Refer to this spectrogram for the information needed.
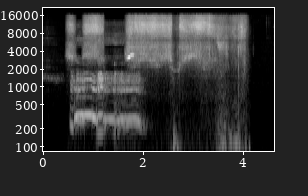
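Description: A loud, steady horn blast with a rich buzzing tone holds for about a second and a half, then gives way to a brief high whistle-like note, also made by the same horn as a double note, and a breathy, rumbling tail that cuts off.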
